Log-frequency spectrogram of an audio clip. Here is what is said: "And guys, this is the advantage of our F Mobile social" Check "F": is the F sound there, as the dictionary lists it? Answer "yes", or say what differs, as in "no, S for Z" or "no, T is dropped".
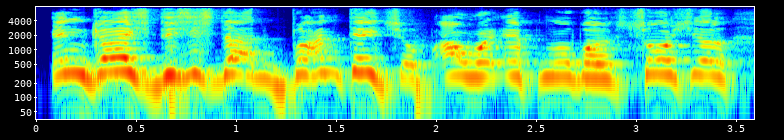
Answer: no, P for F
